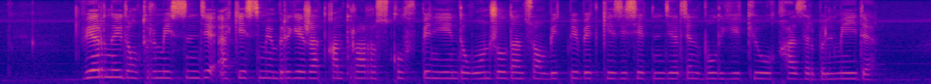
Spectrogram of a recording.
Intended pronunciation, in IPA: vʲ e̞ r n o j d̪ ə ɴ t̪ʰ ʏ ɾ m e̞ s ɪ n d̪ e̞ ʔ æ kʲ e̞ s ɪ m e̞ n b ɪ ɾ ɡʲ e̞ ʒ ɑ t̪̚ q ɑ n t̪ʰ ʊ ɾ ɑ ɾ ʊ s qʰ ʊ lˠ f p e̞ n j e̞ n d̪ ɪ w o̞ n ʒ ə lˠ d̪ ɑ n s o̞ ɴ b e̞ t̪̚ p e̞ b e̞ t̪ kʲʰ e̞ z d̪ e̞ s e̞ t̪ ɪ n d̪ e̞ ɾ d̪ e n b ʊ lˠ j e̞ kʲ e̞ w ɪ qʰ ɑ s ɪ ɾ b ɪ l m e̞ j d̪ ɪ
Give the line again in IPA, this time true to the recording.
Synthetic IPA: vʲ e̞ r n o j d̪ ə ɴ t̪ʰ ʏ ɾ m e̞ s ɪ n d̪ e̞ ʔ æ kʲ e̞ s ɪ m e̞ n b ɪ ɾ ɡʲ e̞ ʒ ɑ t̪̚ q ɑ n t̪ʰ ʊ ɾ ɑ ɾ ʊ s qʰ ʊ lˠ f p e̞ n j e̞ n d̪ ɪ w o̞ n ʒ ə lˠ d̪ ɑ n s o̞ ɴ b e̞ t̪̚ p e̞ b e̞ t̪ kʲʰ e̞ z d̪ e̞ s e̞ t̪ ɪ n d̪ e̞ ɾ d̪ e n b ʊ lˠ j e̞ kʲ e̞ w ɪ qʰ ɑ z ɪ ɾ b ɪ l m e̞ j d̪ ɪ

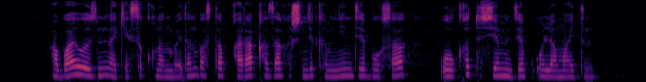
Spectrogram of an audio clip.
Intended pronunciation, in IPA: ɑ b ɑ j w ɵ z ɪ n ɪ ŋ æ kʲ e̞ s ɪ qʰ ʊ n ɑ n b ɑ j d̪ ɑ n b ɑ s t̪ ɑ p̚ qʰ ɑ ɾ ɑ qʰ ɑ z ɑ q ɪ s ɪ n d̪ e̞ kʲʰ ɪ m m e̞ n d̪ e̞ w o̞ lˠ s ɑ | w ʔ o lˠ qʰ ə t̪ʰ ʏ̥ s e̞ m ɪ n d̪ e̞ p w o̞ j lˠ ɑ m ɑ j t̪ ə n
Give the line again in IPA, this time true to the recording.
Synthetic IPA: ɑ b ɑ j w ɵ z ɪ n ɪ ŋ æ kʲ e̞ s ɪ qʰ ʊ n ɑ n b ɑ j d̪ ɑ n b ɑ s t̪ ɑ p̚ qʰ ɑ ɾ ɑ qʰ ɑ z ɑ q ɪ ʃ ɪ n d̪ e̞ kʲʰ ɪ m n e̞ n d̪ e̞ b o̞ lˠ s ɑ | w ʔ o lˠ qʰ ə t̪ʰ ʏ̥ s e̞ m ɪ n d̪ e̞ p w o̞ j lˠ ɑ m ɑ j t̪ ə n

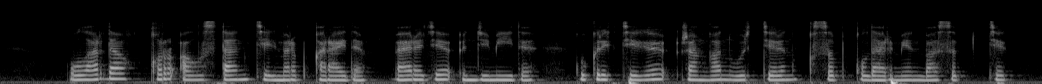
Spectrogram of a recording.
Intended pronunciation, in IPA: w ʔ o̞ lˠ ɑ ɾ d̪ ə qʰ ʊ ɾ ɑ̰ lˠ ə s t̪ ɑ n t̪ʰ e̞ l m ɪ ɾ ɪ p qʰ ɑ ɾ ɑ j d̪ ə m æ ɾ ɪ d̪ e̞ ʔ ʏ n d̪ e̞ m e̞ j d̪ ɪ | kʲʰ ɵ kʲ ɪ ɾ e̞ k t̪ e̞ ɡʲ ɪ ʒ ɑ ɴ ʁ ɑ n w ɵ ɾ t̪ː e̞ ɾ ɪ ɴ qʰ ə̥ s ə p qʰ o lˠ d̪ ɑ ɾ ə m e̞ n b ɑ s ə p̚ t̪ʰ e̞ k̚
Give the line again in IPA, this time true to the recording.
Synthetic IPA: w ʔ o̞ lˠ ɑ ɾ d̪ ɑ qʰ ʊ ɾ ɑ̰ lˠ ə s t̪ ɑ n t̪ʰ e̞ l m ɪ ɾ ɪ p qʰ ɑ ɾ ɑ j d̪ ə b æ ɾ ɪ d̪ e̞ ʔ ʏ n d̪ e̞ m e̞ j d̪ ɪ | kʲʰ ɵ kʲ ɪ ɾ e̞ k t̪ e̞ ɡʲ ɪ ʒ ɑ ɴ ʁ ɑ n w ɵ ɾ t̪ː e̞ ɾ ɪ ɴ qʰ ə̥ s ə p qʰ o lˠ d̪ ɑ ɾ ə m e̞ n b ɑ s ə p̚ t̪ʰ e̞ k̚

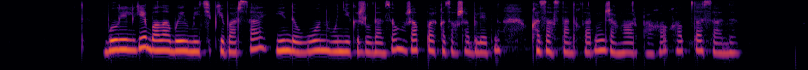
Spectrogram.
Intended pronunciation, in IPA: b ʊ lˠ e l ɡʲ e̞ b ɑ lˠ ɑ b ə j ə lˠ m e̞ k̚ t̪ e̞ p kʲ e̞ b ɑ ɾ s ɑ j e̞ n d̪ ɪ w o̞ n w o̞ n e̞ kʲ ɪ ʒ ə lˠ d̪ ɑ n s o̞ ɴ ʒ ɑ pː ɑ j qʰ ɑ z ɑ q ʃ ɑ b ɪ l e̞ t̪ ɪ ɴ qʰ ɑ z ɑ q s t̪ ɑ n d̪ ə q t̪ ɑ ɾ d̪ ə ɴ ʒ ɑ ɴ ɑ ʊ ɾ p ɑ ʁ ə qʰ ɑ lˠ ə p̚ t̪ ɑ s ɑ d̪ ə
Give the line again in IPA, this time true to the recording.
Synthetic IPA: b ʊ lˠ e l ɡʲ e̞ b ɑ lˠ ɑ b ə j ə lˠ m e̞ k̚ t̪ e̞ p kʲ e̞ b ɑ ɾ s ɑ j e̞ n d̪ ɪ w o̞ n w o̞ n e̞ kʲ ɪ ʒ ə lˠ d̪ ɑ n s o̞ ɴ ʒ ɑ pː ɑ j qʰ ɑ z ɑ q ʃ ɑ b ɪ l e̞ t̪ ɪ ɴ qʰ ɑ z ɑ q s t̪ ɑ n d̪ ə q t̪ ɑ ɾ d̪ ə ɴ ʒ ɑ ɴ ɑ ʊ ɾ p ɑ ʁ ə qʰ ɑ lˠ ə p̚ t̪ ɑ s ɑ d̪ ə

